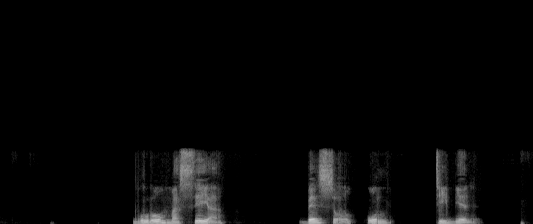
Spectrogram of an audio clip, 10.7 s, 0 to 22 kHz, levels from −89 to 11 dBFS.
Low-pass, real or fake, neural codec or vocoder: 7.2 kHz; fake; codec, 16 kHz, 1.1 kbps, Voila-Tokenizer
